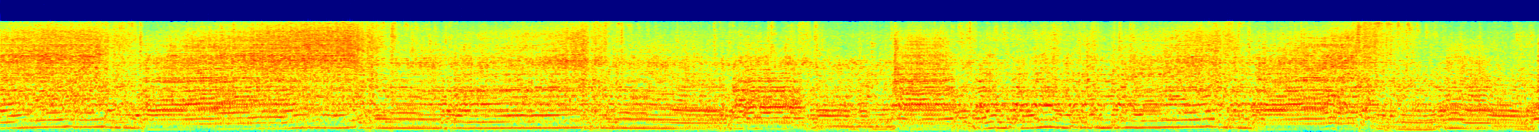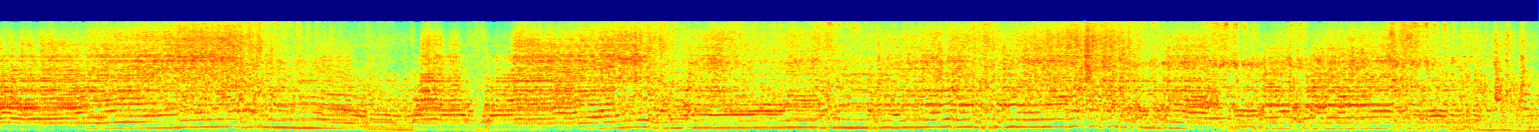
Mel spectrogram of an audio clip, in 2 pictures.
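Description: Fiat Coupé Turbo race car's engine driven hard, heard from inside the stripped-out cabin: the revs climb and drop again and again as the driver accelerates, brakes and shifts between the slalom gates.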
